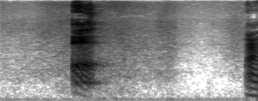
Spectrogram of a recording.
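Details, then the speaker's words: Two sharp, abrupt voiced hiccups about a second apart in a quiet room, from an adult with multiple sclerosis who reports hiccups daily, several times a day, since childhood. Recurrent hiccups. "I get hiccups as a kid and now we'll get him all the time like everyday maybe a few times a day and to the point where my teacher would tried various experiments on me to see you what would stop and what would not stop the hiccups"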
